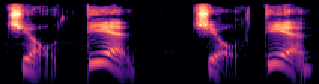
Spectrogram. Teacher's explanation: Third and fourth tone.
